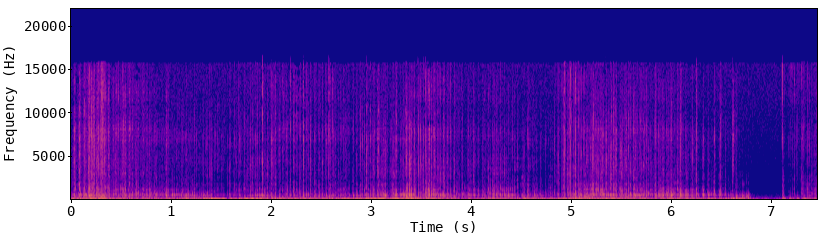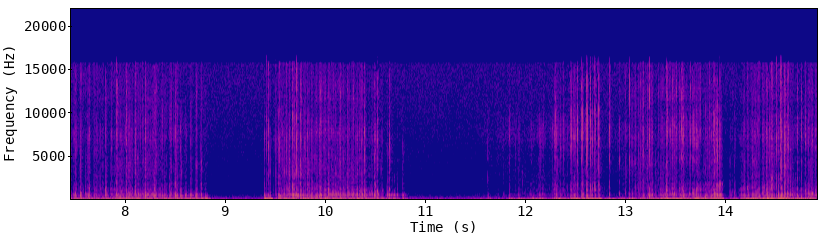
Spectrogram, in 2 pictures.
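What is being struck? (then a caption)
Dimpled vinyl cosmetic pouch. Long nails scratch across the top of a holographic vinyl cosmetic bag, a hollow, soft-sided pouch of iridescent dimpled synthetic material. The sound is a continuous, dense, low, rumbling scratch with almost no bright content, broken by brief quiet pauses around 7, 9 and 11 seconds before the scratching resumes.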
